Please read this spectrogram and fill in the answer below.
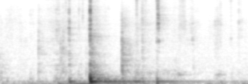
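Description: Carving knife cutting into a block of Ficus benjamina wood: a few short slicing strokes, the loudest a sharp cut about a second in.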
